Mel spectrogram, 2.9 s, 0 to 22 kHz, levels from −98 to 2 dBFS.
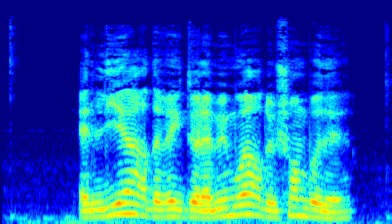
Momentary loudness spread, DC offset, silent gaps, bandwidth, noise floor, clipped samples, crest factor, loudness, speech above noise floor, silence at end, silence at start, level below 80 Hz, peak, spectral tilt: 7 LU; under 0.1%; none; 15 kHz; -61 dBFS; under 0.1%; 16 dB; -31 LUFS; 30 dB; 0.3 s; 0.6 s; -64 dBFS; -16 dBFS; -5.5 dB/octave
